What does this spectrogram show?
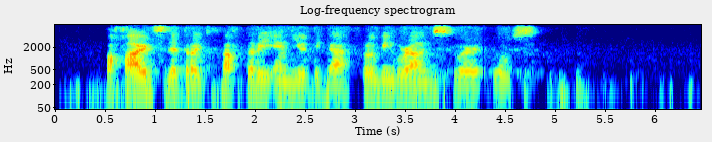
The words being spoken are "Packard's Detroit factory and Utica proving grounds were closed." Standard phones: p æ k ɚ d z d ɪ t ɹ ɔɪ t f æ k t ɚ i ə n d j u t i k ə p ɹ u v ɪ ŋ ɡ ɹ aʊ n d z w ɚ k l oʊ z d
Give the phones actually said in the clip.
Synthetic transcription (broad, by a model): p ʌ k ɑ d s d ɪ t ɹ ɔɪ t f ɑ k t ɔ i ə n d j u t i k ə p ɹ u b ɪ ŋ ɡ ɹ aʊ n d s w ɚ k l oʊ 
